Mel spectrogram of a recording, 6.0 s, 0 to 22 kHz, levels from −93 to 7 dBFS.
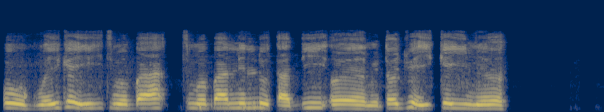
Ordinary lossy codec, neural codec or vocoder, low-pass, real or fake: none; none; 7.2 kHz; real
